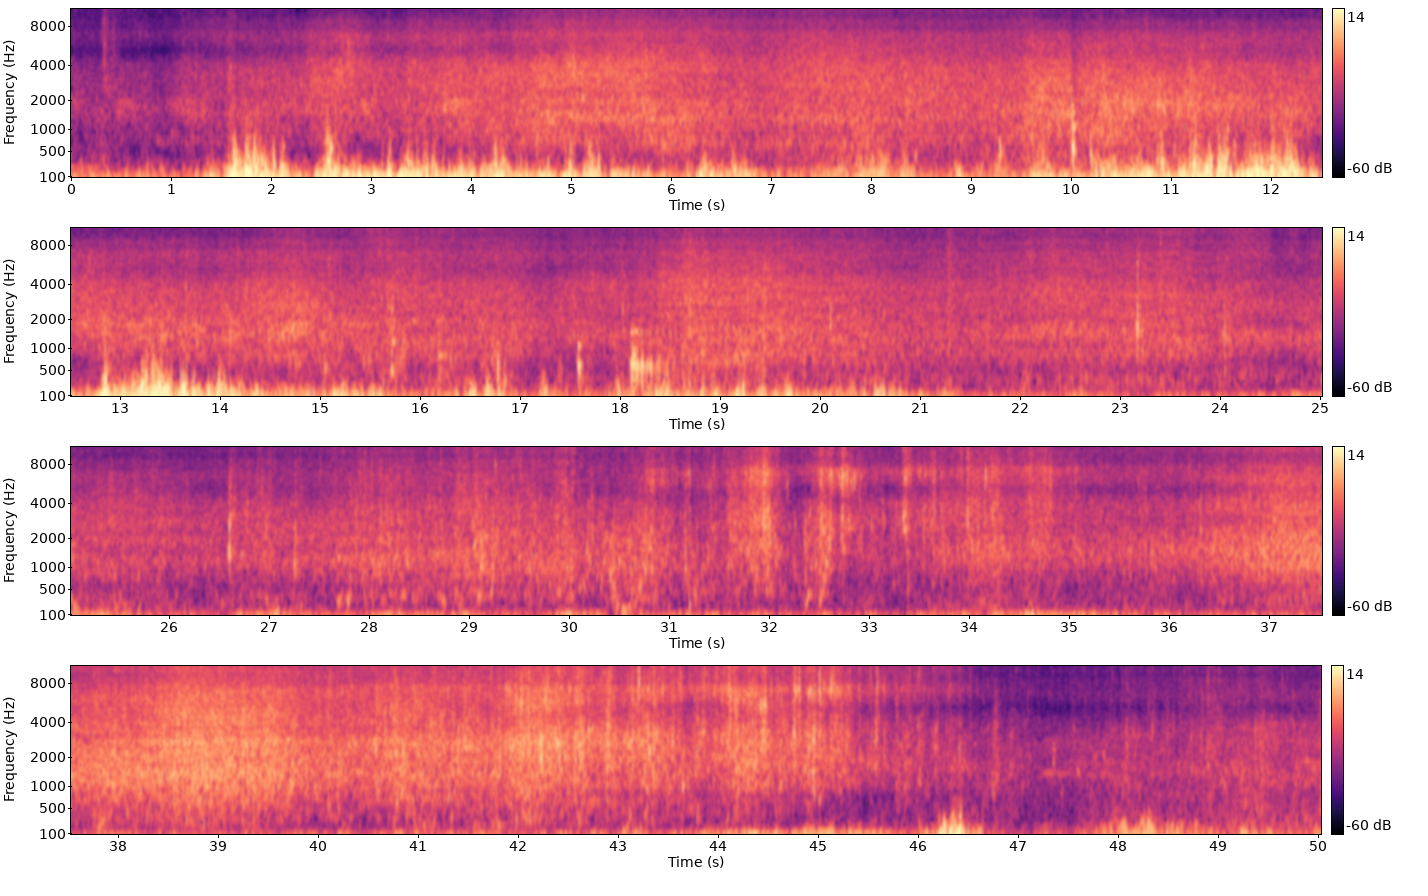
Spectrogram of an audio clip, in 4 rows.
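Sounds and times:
wind rumbling on microphone: 0.0s - 50.0s
small waves lapping on rocky shore: 21.2s - 50.0s.

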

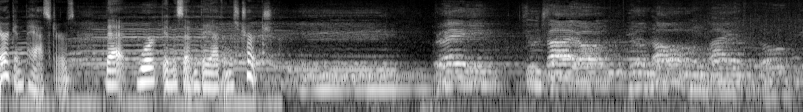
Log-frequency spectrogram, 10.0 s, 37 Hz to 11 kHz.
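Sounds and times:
slow singing: 0.0s - 10.0s.

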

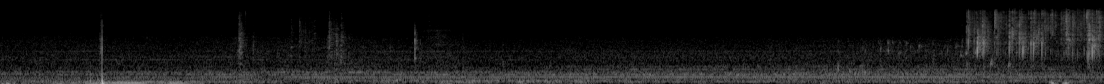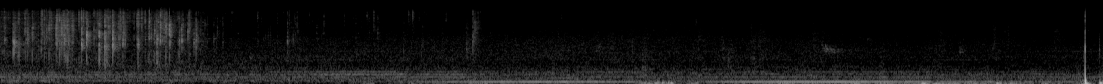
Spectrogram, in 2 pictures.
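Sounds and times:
water dripping: 8.2s - 17.2s
shower water splashing on stones: 9.5s - 16.0s.

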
